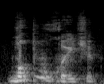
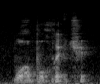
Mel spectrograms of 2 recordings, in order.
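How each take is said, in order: First: Said in the usual way. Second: Muttered low and soft; a hurt, withdrawn no; softly refusing to go home; quiet sulking refusal. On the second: A narrator's reading.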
